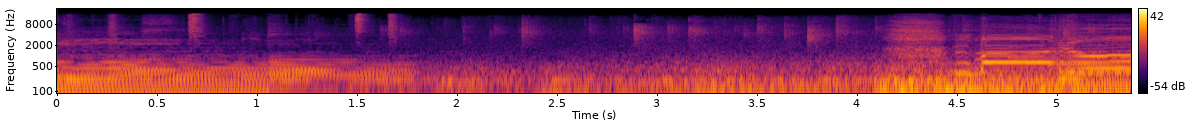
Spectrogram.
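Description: Steady, soft rainfall hisses throughout while deep thunder rumbles low underneath, framed by sustained musical tones at the beginning and end.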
